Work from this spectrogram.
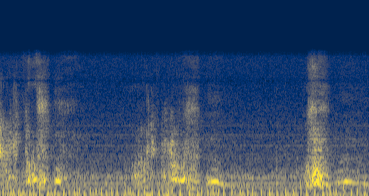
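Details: A female pug reacting to someone scratching the couch, letting out low grumbling growls with short whiny rises, three bursts spread over a few seconds against a steady indoor hum.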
